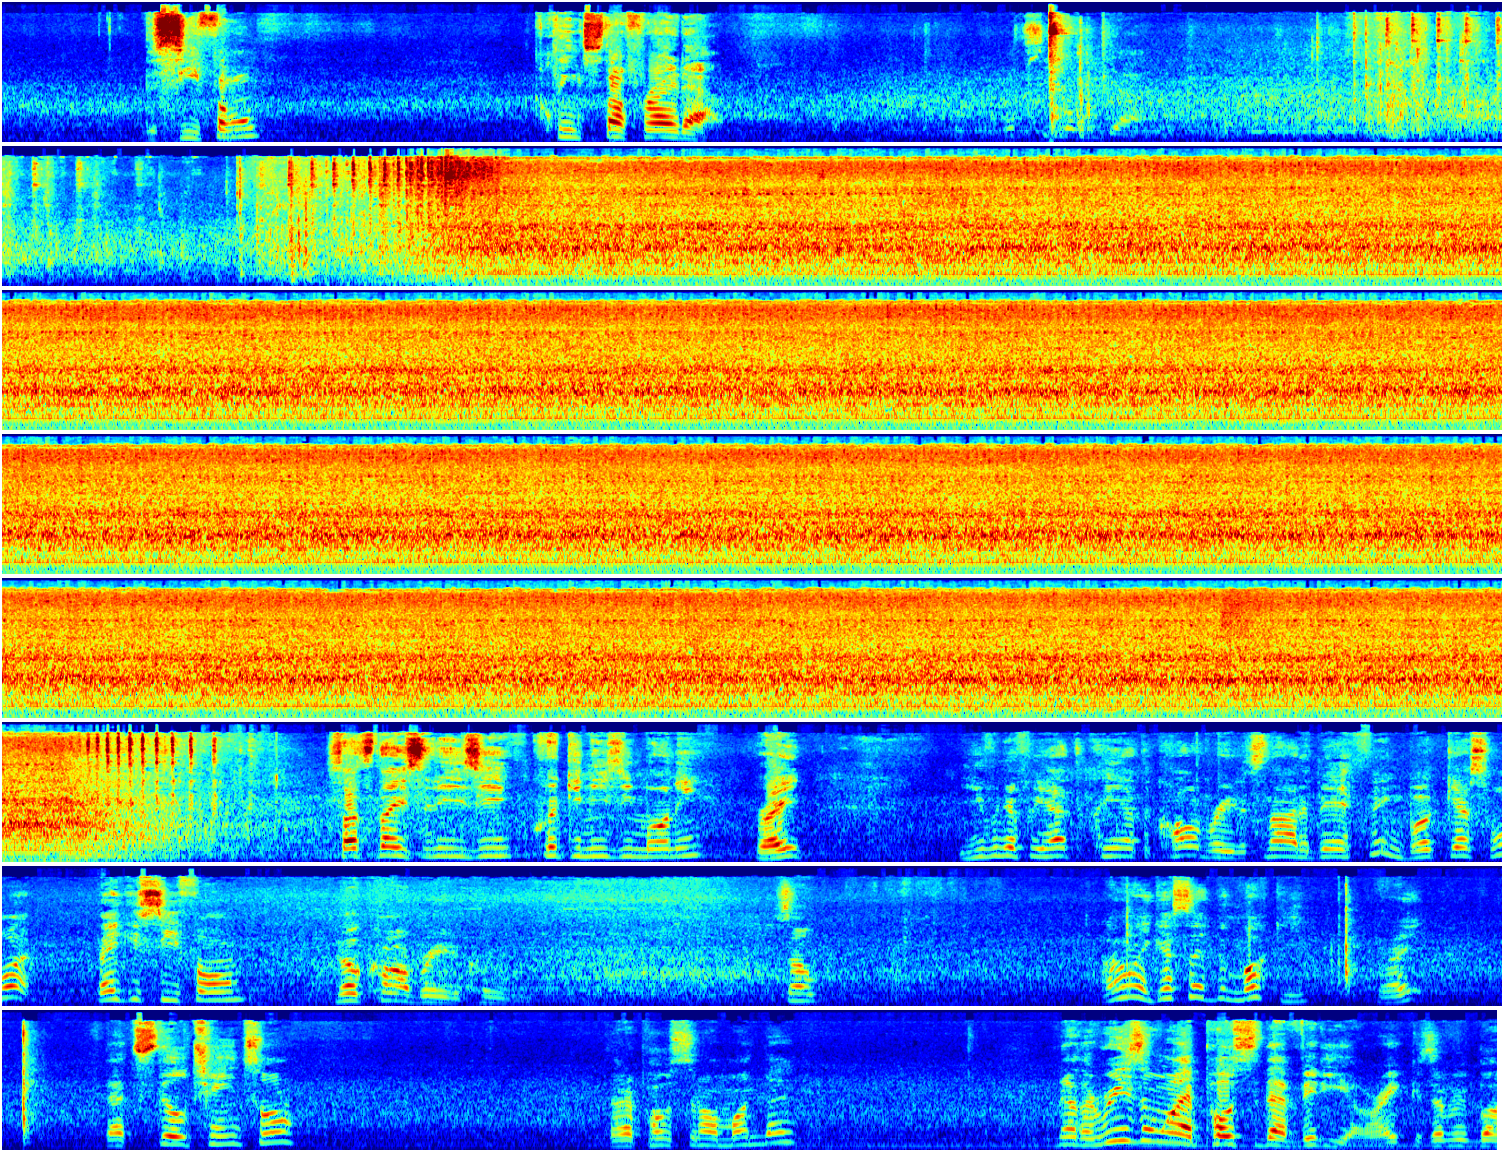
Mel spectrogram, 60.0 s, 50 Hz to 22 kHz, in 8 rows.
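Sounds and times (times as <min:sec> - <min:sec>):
lawn mower engine pull-started: 0:06.5 - 0:39.4.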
